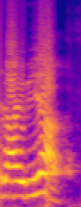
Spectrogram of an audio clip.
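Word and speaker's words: diarrhoea: পারে, দেয়ার maybe ডায়রিয়া, ডায়োর হইয়া কিন্তু উচ্চারণ হবে ডায়রিয়া।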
